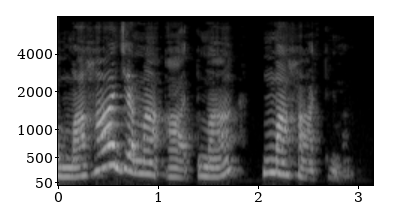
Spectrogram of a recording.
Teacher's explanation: पहला शब्द महा, इसका अंतिम वर्ण है आ, और आत्मा, आत्मा का प्रथम वर्ण है आ। तो आ जमा आ मिलकर दीर्घ आ हो गया।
